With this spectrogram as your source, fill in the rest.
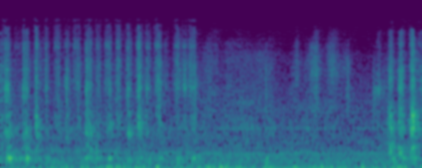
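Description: A wooden stylus scratches the trunk of a tree into a flat, black-coated scratch art paper sheet with repeated strokes. The result is quiet, dry rasping scratches with bright, papery edges, under a faint steady low hum.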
